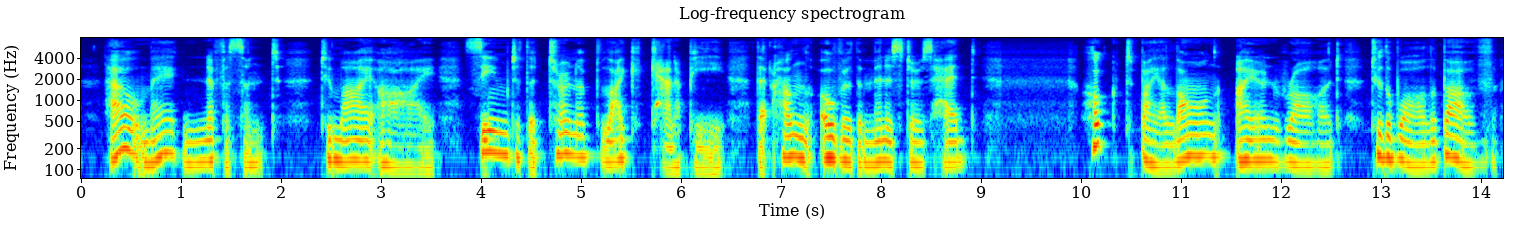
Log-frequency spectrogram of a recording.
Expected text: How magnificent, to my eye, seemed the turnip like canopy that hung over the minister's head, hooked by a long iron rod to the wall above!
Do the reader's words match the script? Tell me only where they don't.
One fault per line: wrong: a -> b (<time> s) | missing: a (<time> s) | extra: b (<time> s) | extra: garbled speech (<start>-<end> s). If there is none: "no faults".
no faults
